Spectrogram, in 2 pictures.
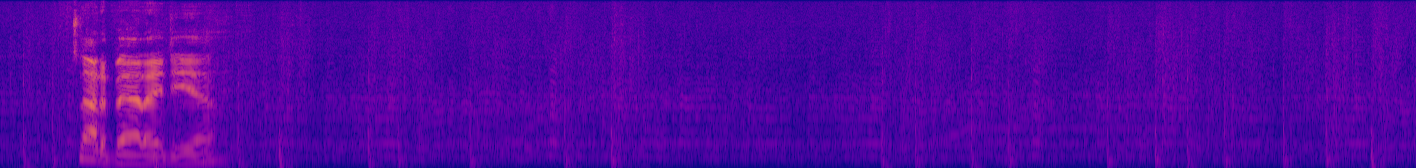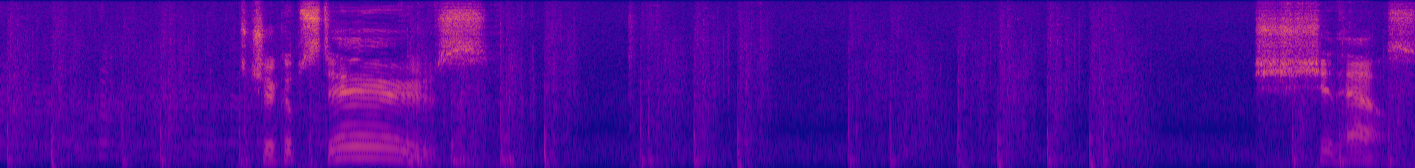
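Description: A young man speaks into a microphone with animation.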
